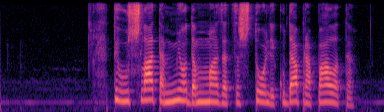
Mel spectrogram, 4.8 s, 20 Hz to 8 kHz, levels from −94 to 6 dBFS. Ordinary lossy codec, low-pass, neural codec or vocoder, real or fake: none; 7.2 kHz; none; real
